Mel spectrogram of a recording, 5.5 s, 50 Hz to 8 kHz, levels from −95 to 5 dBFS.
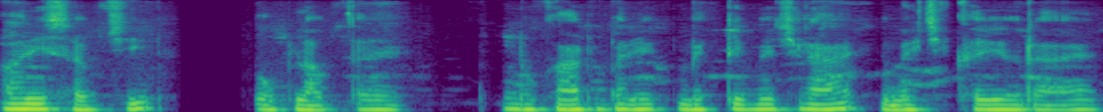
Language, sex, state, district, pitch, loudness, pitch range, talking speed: Hindi, male, Uttar Pradesh, Ghazipur, 130 Hz, -17 LUFS, 125-135 Hz, 195 wpm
